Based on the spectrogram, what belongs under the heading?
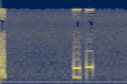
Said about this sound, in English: You push this button, and it throws the CW carrier out, and it goes beep, like you hear the throw in it. And then when it's done, it matches it, and then you're tuned.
